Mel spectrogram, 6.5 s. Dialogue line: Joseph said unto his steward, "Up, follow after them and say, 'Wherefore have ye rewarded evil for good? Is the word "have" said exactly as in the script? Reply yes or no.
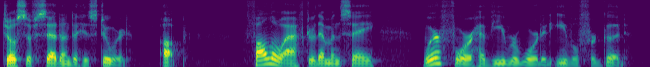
yes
